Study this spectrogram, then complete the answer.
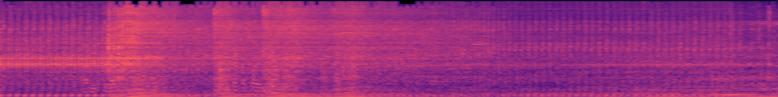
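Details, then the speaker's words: Suzuki Lets scooter after refitting the cover: starts, blips a couple of times, settles into even putter with no tapping or knock; engine noise fixed. "Final य देखिए कर दिया start कर दिया अभी कुछ इसका साउंड नहीं"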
